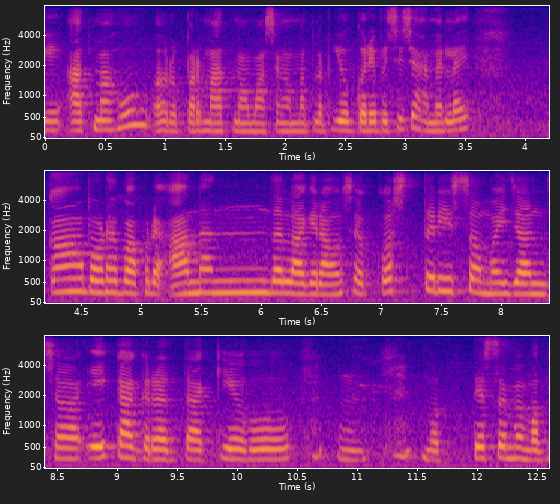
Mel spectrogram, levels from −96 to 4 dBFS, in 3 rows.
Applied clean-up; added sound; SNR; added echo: none; none; none; none.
